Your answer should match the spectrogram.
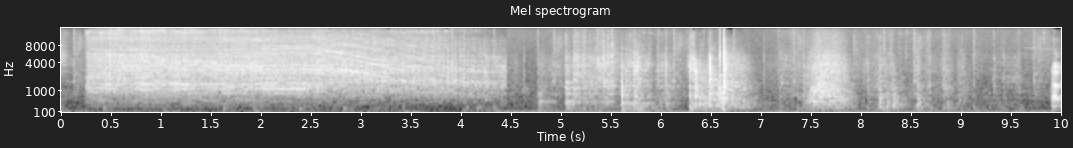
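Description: Jigsaw cutting plywood for about four seconds, its pitch sliding down before it stops. Then scattered wooden knocks and scrapes as the notched plywood shelf is fitted into the 2x4 frame.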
